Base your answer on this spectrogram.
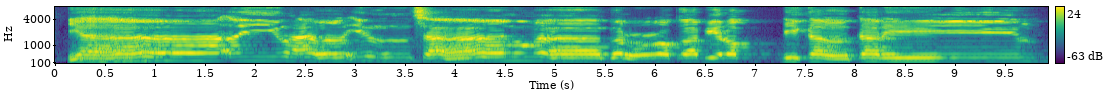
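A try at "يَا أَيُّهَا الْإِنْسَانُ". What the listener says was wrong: Insannya kepanjangan mat. Insanu ma saknya jangan panjang sa.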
